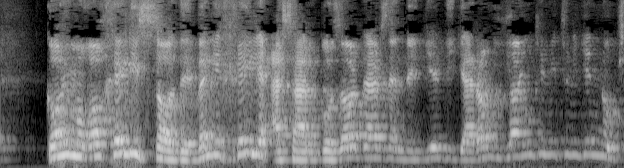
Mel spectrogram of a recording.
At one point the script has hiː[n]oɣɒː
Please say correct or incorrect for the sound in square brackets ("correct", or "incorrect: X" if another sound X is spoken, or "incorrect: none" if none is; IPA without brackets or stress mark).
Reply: incorrect: m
